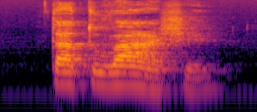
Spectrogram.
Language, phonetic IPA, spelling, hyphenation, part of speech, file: Dutch, [tatuˈaːʒə], tatoeage, ta‧toe‧a‧ge, noun, Nl-tatoeage.ogg
- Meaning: tattoo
